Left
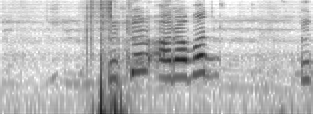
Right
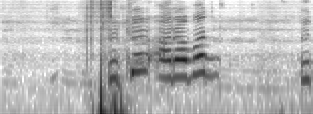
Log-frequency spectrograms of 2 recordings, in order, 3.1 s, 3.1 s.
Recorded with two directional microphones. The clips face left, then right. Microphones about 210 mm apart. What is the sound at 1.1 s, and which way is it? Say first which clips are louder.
Speech: right 8 dB; 5° right (ahead or behind).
